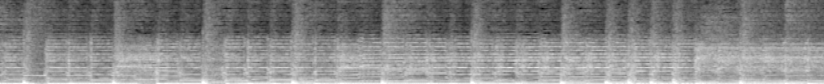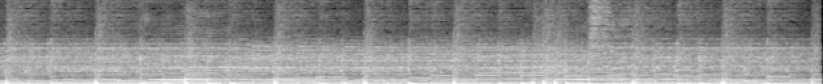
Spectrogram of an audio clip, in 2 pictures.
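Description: Background music, a guitar-based instrumental with a steady bass line.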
